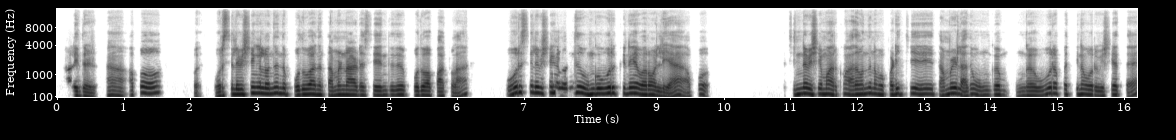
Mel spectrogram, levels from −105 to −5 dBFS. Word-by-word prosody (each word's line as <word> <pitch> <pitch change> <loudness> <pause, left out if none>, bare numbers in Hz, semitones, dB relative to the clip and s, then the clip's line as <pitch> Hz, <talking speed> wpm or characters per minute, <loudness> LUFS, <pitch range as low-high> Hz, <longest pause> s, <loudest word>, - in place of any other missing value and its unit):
"நாளிதழ்" 125 -5 -1 0.3
அ - - -3 0.3
அப்போ 210 +8 0 1.1
ஒரு 120 +2 -1
சில 170 0 +1
விஷயங்கள் 195 +3 +3
வந்து, 195 +3 +2
இந்தப் 180 -2 -2
பொதுவா 165 +3 +4 0.3
தமிழ்நாடு 150 0 +1
சேர்ந்தது 145 +2 0 0.2
பொதுவா 140 0 +2
பார்க்கலாம். 125 +2 -5 0.7
ஒரு 215 +2 +4
சில 230 -2 0
விஷயங்கள் 195 -1 -1
வந்து 200 +4 -3
உங்க 175 +2 +3
ஊருக்குனே 195 -1 +3
வரும் 160 -1 +4
இல்லையா, 110 -2 -1 0.2
அப்போ 135 +8 -11 1.4
சின்ன 170 +4 +1
விஷயமா 175 +1 +1
இருக்கும். 165 +3 -6
அத 160 - 0
வந்து 180 +3 +1
நம்ம 165 -3 +1
படிச்சு 175 +3 -1 0.4
தமிழ்ல 175 +2 +2
அதுவும் 165 +3 -2
உங்க 145 +1 -7 0.4
உங்க 130 +2 -5 0.3
ஊர 195 0 +2
பத்தின 165 +1 -3
ஒரு 145 -3 -1
விஷயத்த 150 +4 -4
165 Hz, 135 wpm, -22 LUFS, 145-185 Hz, 1.4 s, பொதுவா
